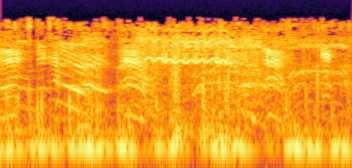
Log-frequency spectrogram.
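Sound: horse neighing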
